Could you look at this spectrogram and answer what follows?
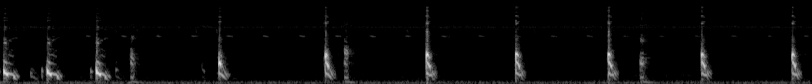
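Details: A quick cluster of falling notes opens this watercock call, which then settles into single abrupt notes spaced roughly a second apart over a quiet background.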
